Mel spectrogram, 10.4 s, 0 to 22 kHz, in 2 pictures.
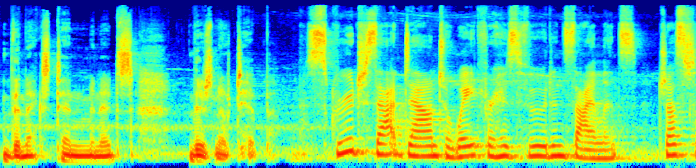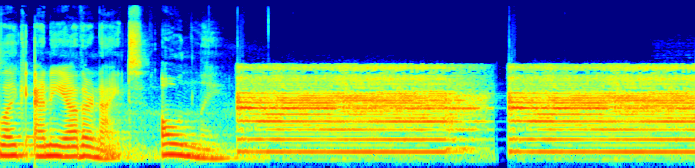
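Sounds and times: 
speech: 0.0s - 7.1s
harsh electric apartment door buzzer: 7.0s - 10.4s.

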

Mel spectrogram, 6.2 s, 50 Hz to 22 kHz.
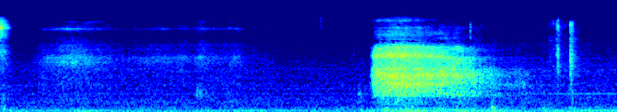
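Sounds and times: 
deep breath during a guided relaxation exercise: 0.4s - 2.6s, 3.7s - 5.4s.

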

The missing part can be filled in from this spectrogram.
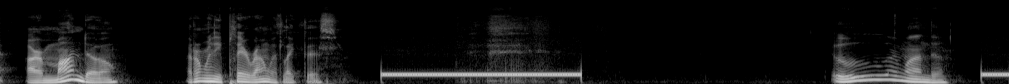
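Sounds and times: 
speech: 0.3s - 1.2s, 1.9s - 3.4s, 8.3s - 9.6s
telephone dial tone during a phone call: 3.8s - 5.8s, 9.8s - 10.0s.

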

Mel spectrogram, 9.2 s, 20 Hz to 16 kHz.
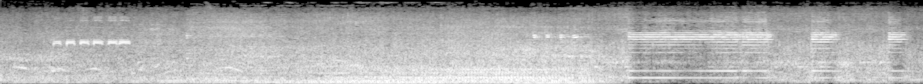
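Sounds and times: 
congested road traffic engine rumble: 0.0s - 9.2s
car horns honking in a traffic jam: 0.5s - 1.4s, 5.2s - 9.2s.

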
